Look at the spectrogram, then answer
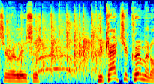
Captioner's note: applause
